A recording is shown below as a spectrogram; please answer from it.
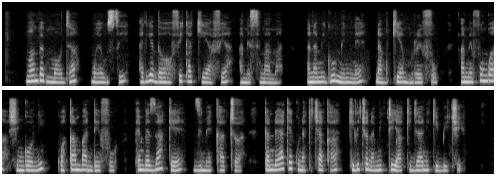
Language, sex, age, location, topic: Swahili, female, 25-35, Kisii, agriculture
